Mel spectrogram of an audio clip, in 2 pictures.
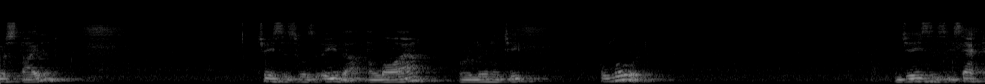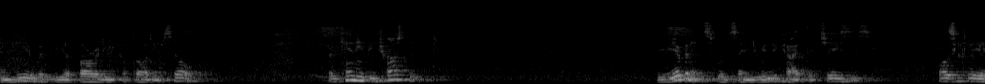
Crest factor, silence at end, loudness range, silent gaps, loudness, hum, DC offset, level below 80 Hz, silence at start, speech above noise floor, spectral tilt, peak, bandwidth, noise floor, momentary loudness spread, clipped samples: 20 dB; 0 s; 5 LU; none; -41 LUFS; none; under 0.1%; -90 dBFS; 0 s; 27 dB; -6.5 dB/octave; -24 dBFS; 7.6 kHz; -67 dBFS; 21 LU; under 0.1%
